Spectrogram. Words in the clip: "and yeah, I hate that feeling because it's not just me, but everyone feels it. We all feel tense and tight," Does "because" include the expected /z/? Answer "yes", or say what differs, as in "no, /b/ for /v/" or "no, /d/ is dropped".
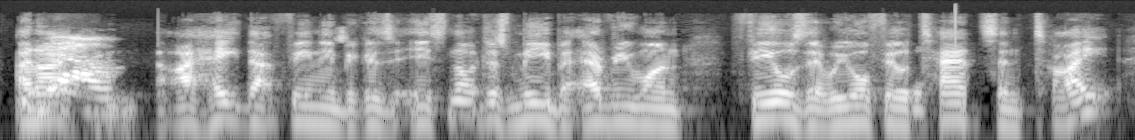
yes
